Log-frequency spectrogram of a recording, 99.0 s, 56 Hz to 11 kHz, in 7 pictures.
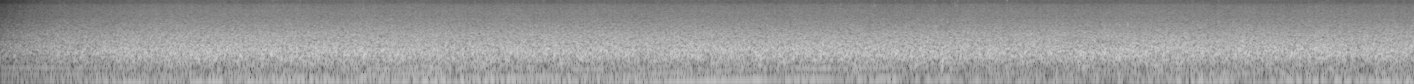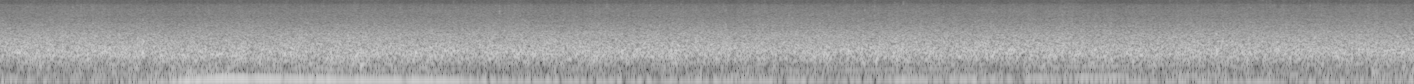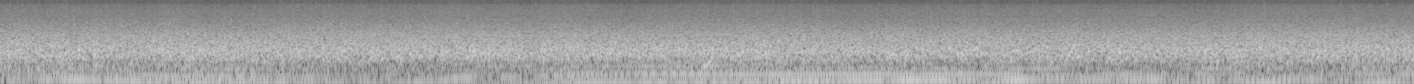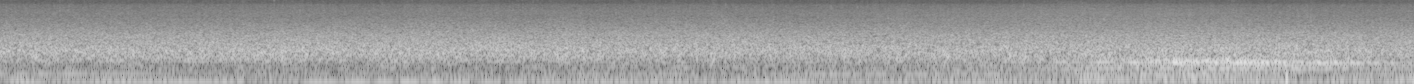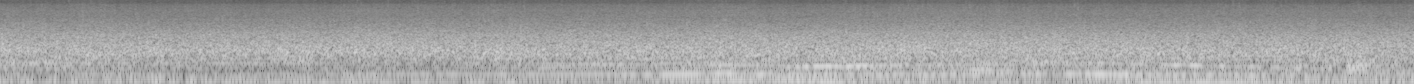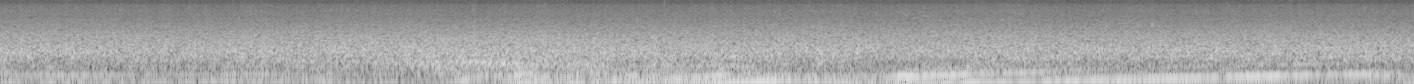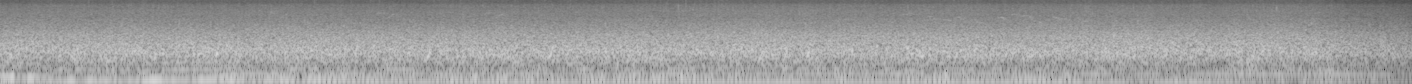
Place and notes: {
  "title": "eitorf - sieg, flußbiegung / river bend",
  "date": "2009-04-23 17:30:00",
  "description": "23.04.2009 17:30, wasserrauschen an einer flußbiegung der Sieg, sound of flowing water of river Sieg",
  "latitude": "50.78",
  "longitude": "7.43",
  "altitude": "91",
  "timezone": "Europe/Berlin"
}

